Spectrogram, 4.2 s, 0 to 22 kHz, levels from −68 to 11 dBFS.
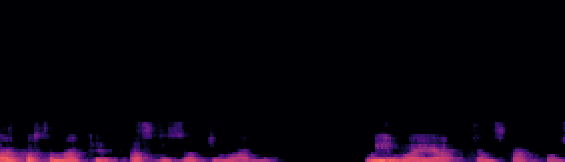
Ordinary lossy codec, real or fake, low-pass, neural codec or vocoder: AAC, 32 kbps; fake; 5.4 kHz; codec, 44.1 kHz, 7.8 kbps, Pupu-Codec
